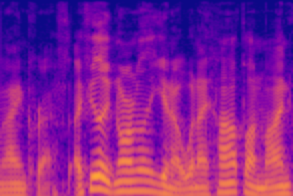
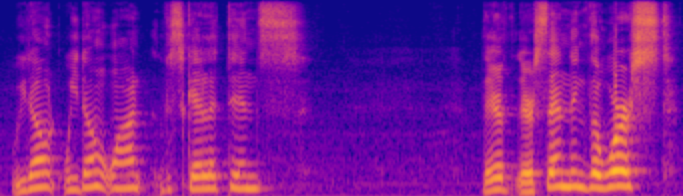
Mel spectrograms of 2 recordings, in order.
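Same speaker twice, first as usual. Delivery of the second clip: high, loud, slow put-on Indian accent ranting about creepers; hammed-up Indian accent, much higher and louder; mock Indian accent; 12 semitones higher, 7 dB louder, slower than usual. Streamer ranting about Minecraft mobs in a mock Indian accent. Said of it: "my voice went Indian there".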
